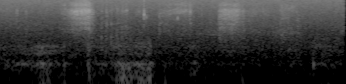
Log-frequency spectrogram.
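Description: Sheets of paper rustle and slide across a hard surface.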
